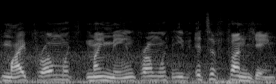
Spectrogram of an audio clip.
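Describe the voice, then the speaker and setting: A man's voice at a fairly high pitch. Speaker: co-host. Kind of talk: casual banter.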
